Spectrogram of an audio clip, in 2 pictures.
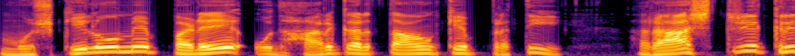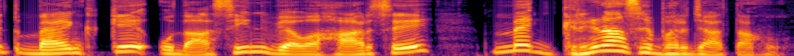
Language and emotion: Hindi, disgusted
